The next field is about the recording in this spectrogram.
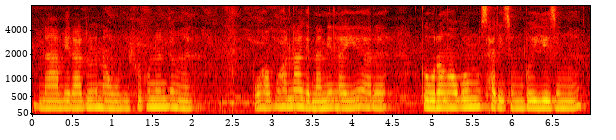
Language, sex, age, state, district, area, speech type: Bodo, female, 18-30, Assam, Kokrajhar, rural, spontaneous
